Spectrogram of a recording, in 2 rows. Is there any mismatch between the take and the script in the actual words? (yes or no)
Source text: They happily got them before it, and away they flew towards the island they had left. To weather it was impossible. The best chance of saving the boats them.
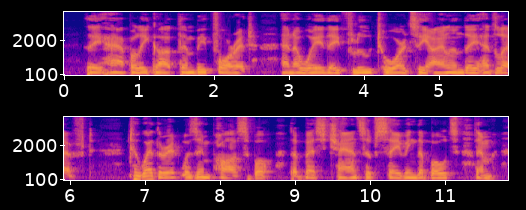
no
